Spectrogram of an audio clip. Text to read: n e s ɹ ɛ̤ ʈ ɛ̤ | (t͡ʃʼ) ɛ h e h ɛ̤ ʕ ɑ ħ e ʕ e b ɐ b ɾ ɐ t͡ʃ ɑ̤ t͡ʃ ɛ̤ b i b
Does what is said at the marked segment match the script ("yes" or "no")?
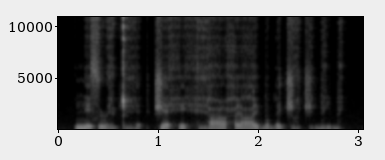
no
